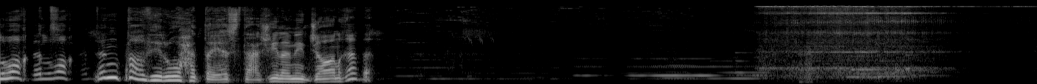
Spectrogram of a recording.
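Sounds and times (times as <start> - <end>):
speech: 0.0 - 3.9
alarm clock ringing: 7.5 - 10.3.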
